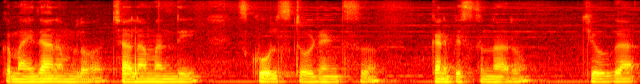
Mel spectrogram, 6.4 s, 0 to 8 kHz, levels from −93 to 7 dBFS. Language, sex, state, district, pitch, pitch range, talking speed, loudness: Telugu, male, Andhra Pradesh, Annamaya, 100 Hz, 95-105 Hz, 75 wpm, -21 LUFS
